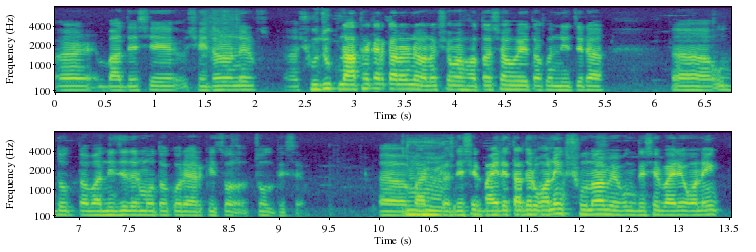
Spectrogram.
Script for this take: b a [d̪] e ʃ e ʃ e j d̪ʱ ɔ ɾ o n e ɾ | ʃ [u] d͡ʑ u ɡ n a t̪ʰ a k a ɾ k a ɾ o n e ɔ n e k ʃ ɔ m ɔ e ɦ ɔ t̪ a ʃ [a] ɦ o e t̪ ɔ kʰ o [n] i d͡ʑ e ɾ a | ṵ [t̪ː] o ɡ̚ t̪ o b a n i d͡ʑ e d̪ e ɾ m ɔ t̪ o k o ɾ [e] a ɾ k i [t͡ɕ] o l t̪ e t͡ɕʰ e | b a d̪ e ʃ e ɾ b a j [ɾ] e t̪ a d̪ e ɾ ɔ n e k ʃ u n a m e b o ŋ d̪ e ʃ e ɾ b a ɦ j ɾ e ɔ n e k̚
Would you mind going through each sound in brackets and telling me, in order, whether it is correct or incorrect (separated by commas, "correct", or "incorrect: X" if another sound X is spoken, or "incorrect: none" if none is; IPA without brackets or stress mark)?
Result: correct, correct, correct, incorrect: nː, incorrect: d̪ː, correct, correct, correct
